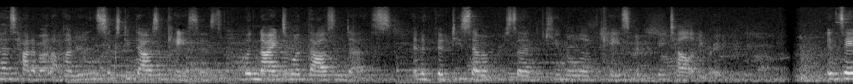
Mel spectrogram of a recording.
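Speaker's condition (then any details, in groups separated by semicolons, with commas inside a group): No condition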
